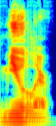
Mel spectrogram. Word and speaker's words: Mueller: They always said Mueller, but It's like Bueller, but Mueller, and this is spelled it the same way.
